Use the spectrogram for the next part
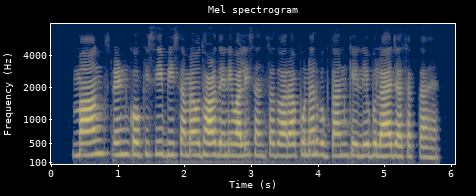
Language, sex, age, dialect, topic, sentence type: Hindi, female, 18-24, Hindustani Malvi Khadi Boli, banking, statement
